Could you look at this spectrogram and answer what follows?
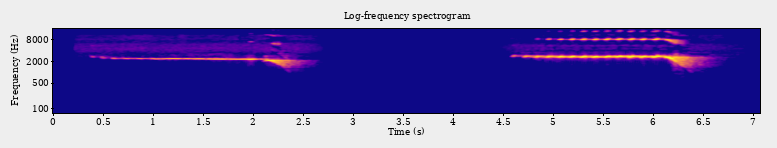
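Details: Common Iora, Sertu type, master song recording: two long, level whistles about two seconds apart. Each ends in a quick downward slur, and a low background rumble runs under them.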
